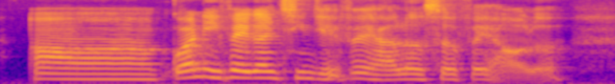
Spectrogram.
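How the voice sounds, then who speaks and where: Speaking with a Taiwanese accent, a woman talks at a fairly quick pace with medium pitch and ordinary pitch variation. The recording is very clean and the background silent. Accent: Taiwanese Mandarin. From Taiwan, Taichung. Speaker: podcaster. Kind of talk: casual monologue.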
